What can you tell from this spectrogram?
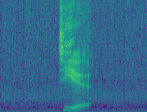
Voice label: "jie", Chinese

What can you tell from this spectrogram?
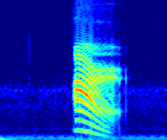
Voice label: "er", Chinese; two; number

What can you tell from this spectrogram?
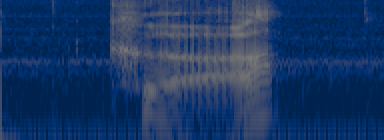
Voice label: "ke", Chinese

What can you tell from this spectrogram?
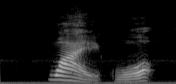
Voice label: "waiguo", Chinese

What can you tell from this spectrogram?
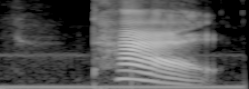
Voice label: "tai", Chinese

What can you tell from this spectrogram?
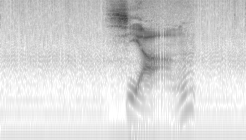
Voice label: "xiang", Chinese

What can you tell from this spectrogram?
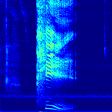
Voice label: "ti", Chinese

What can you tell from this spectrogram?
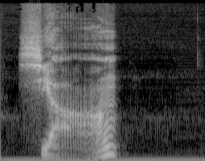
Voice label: "xiang", Chinese; 想; plan to, want to; modal verb

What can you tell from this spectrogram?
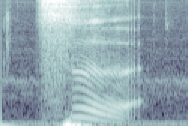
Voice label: "ci", Chinese; CTCFL; University of Oxford

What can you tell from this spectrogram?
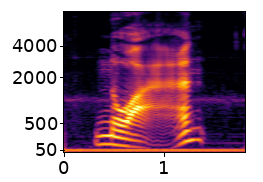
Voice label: "nuan", Chinese; 暖; warm; resultative word

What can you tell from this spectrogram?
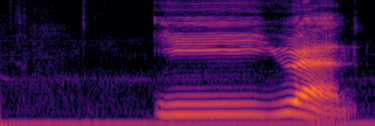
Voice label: "yiyuan", Chinese; 医 院; hospital; noun; Chinese lessons

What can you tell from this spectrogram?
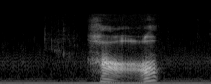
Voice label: "hao", Chinese

